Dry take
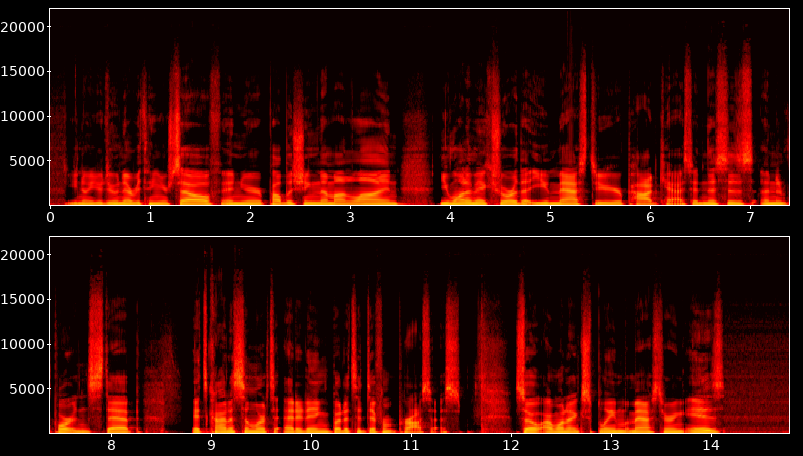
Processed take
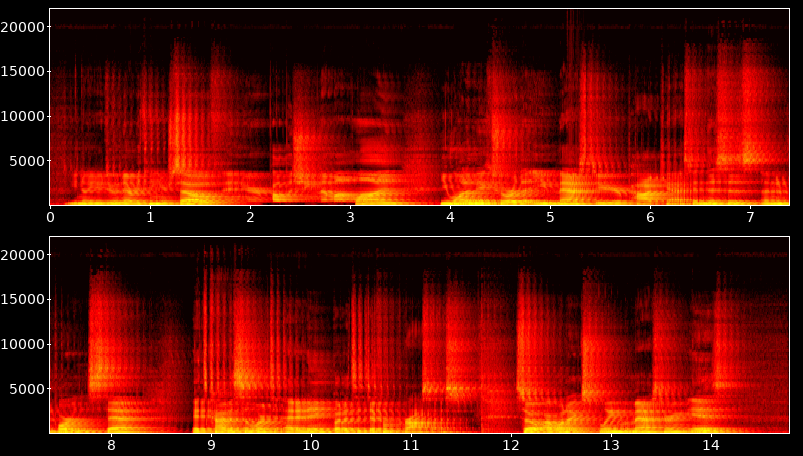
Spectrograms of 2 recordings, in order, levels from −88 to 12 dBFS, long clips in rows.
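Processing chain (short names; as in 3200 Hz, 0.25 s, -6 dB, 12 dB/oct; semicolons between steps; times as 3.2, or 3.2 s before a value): 1.66–3.06 elliptic high-pass 650 Hz, stop band 50 dB; feedback echo 63 ms, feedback 59%, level -4.5 dB; gain +6.5 dB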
